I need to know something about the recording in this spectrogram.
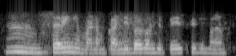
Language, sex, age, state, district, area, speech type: Tamil, female, 30-45, Tamil Nadu, Tiruvallur, urban, conversation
